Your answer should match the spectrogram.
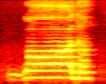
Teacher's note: زبان کی کروٹ کر کے اوپر کے داڑھوں کے جڑ میں لگائیں گے تو وہاں سے ضاد ادا ہوگا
